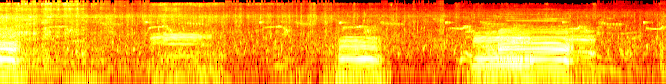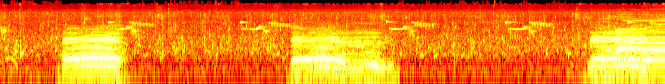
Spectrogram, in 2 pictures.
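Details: Several cows in a herd of dozens moving calmly downhill into a green valley, overlapping moos of varied length, some rising then falling, over a constant background hiss and rustle.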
